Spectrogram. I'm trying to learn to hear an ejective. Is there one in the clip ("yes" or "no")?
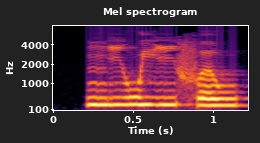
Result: no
